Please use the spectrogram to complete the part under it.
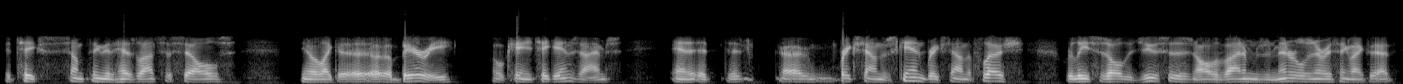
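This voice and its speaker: Gravelly eighty-something man, halting advice. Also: mid-range voice, steady tone, no echo, narrow, tinny audio. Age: 80s. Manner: rambling, halting with many fillers. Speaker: health radio show guest expert. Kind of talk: call-in radio advice.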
